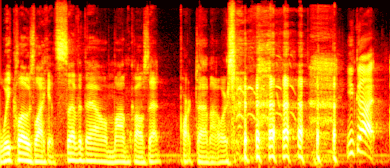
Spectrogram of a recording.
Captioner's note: laughs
